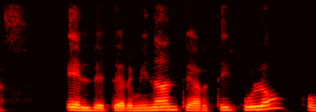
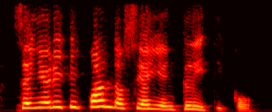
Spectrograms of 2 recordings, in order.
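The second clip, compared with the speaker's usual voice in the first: high, loud pupil voice; acted student question; 10 semitones higher, 7 dB louder than usual. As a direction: call out to the teacher as an eager student, pitched way up. Voices student asking the teacher.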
